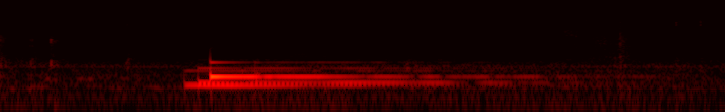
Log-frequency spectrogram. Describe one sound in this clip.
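A computer alert chime sounds once.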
